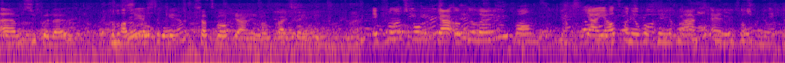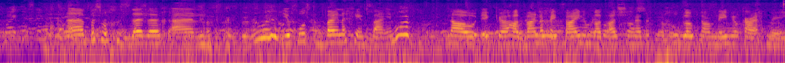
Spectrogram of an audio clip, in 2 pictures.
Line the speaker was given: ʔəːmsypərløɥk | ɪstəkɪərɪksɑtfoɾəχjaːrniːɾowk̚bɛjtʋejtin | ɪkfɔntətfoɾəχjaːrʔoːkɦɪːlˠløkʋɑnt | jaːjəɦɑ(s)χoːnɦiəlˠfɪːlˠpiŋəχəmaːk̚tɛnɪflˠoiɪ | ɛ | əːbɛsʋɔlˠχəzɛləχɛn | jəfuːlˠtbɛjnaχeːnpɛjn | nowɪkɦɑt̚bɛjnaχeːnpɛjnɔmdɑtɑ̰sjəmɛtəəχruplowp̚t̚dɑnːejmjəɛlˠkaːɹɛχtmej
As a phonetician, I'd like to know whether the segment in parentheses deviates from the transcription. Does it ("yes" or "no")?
yes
